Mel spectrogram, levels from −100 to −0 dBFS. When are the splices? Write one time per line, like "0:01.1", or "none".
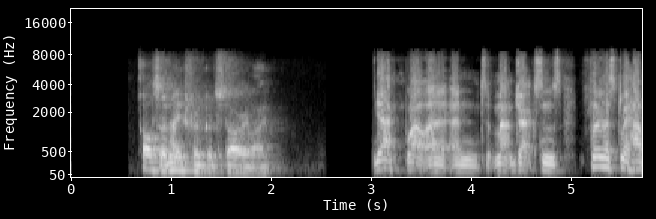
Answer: none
